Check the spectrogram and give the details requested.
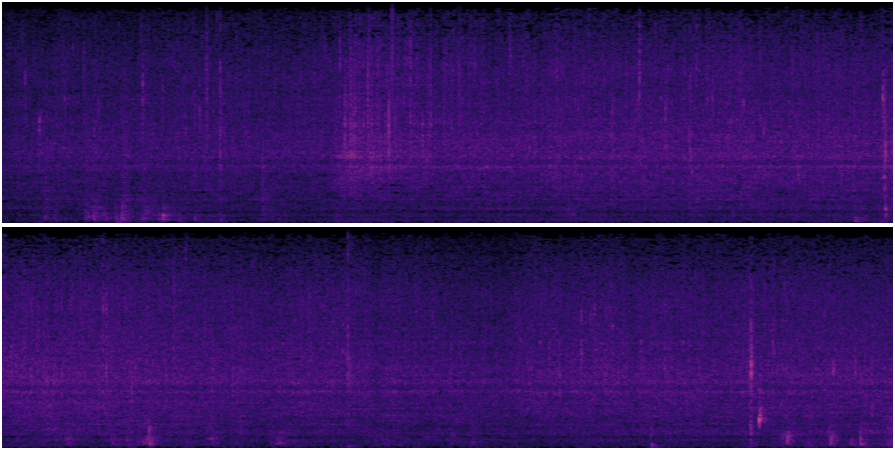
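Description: Pieces of green jackfruit frying in hot rapeseed oil in a ceramic pan: a steady sizzle that swells slightly as more pieces go in about three and a half seconds in, with occasional light clicks as pieces are set down.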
